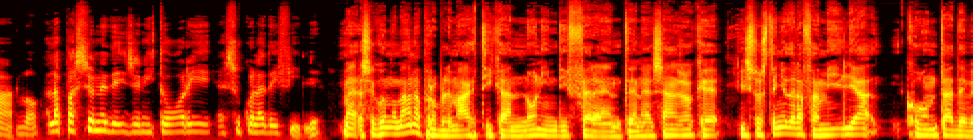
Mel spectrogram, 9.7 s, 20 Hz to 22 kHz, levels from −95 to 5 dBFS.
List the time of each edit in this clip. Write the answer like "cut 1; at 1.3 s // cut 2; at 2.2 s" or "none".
none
